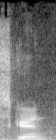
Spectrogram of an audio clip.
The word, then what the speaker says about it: Scone: Uh, did I pronounce that that palace correctly? Skoon. Yeah, I don't know. Probably. I don't know cuz it's spelled scone. Um, no, I think it's Scoon.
